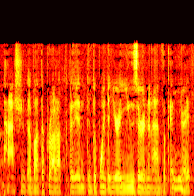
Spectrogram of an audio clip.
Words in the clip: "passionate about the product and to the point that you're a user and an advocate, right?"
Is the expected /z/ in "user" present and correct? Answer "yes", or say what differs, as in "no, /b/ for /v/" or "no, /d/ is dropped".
yes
